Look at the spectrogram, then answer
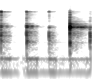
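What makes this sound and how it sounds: A coffee mug in use is tapped five times to show that it is really there. Each tap gives a short, bright clink that dies away almost at once, with the fourth tap the loudest.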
